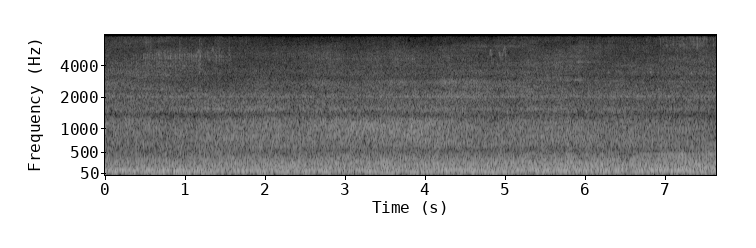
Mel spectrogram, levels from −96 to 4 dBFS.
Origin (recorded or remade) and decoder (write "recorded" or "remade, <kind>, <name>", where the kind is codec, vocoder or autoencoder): recorded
